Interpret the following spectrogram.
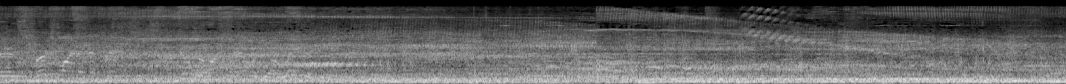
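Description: Loud, steady dark-ride noise from a laser-shooting ride, mixed with people's voices. Over the last four seconds a high tone slides slowly down in pitch.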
